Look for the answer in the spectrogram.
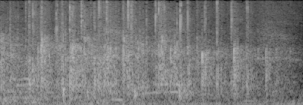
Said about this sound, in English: You can clap.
